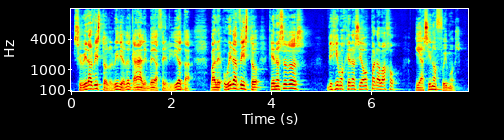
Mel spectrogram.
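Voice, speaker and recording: A man's voice: mid-range voice, lively intonation, a little fast. A man with a Spain Spanish accent giving casual crypto market commentary as host, blunt and mocking, swearing casually. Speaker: crypto trading YouTuber. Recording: distant megaphone-shouted opening.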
